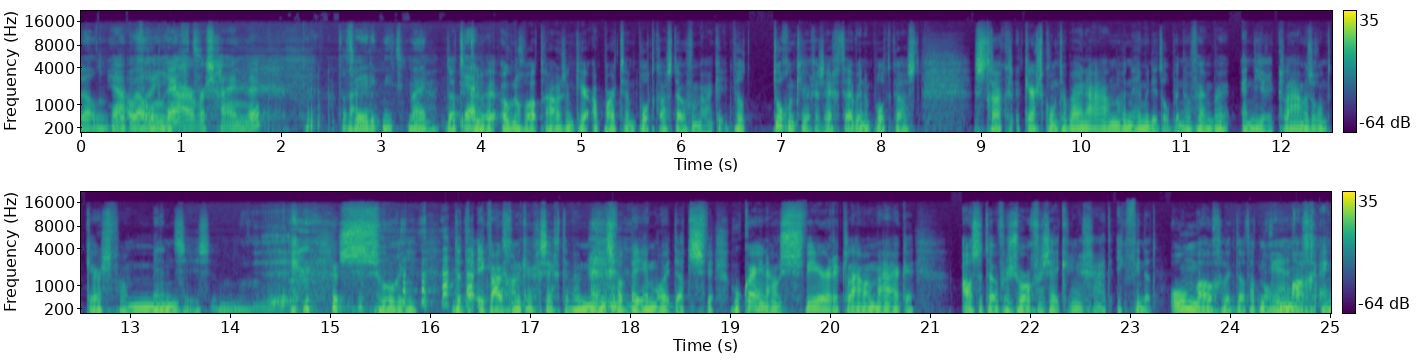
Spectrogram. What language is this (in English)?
Dutch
